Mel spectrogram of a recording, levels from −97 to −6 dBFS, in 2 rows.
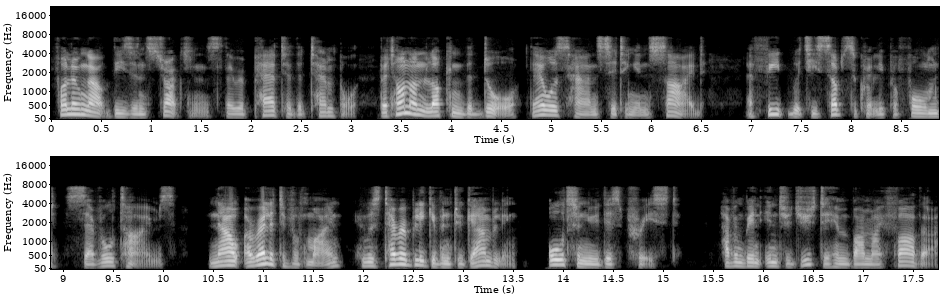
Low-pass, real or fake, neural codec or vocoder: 7.2 kHz; real; none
